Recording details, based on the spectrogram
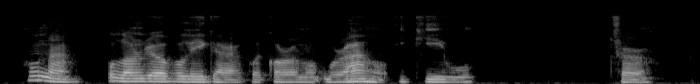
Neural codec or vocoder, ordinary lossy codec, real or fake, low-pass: vocoder, 24 kHz, 100 mel bands, Vocos; Opus, 32 kbps; fake; 9.9 kHz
